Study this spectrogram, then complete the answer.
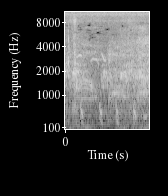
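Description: Geese on a small farm honk in a short burst of several quick, nasal calls close by, with other fowl noise around them.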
